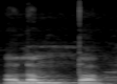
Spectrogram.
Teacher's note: یہاں پر اظہار شفوی ہوگا کیونکہ میم ساکن کے بعد صرف تا آ رہے ہیں، تو یہاں پر اظہار شفوی ہوگا، یعنی ہم یہاں پہ گنہ نہیں کریں گے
